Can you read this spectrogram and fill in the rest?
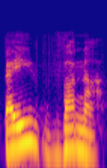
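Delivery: Ayubhayavana said slowly, syllable by syllable; butchered Sinhala. Shown as a demonstration. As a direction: Ayubhayavana sounded out with effort. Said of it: "I've completely butchered it".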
